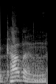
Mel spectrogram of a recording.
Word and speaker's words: Coven: is koven Ken uh coven that's the proper pronunciation no no coven sounds like Oven Man and that's just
